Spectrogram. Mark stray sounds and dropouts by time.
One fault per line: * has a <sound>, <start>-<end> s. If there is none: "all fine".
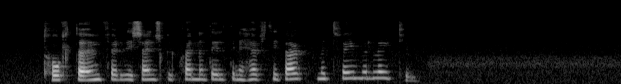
all fine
